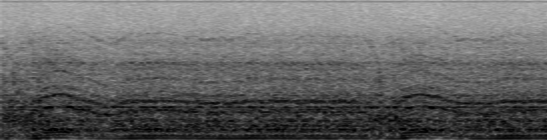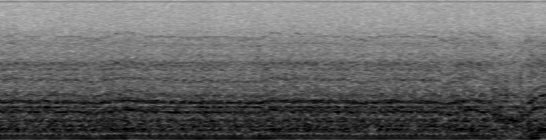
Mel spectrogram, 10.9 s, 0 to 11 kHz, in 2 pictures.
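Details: Warm engine idling about 7 to 8 minutes at 45 degrees outside, radiator fan never cycled; steady drone with a slow waver every three to four seconds, rough surging idle from fuel pump voltage surge.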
